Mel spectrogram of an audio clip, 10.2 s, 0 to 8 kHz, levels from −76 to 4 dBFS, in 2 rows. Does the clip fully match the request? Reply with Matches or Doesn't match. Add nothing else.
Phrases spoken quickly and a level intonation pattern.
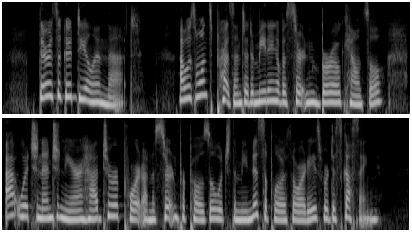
Doesn't match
